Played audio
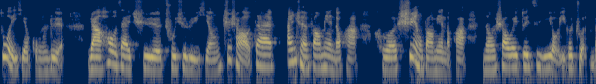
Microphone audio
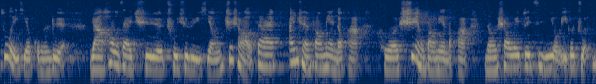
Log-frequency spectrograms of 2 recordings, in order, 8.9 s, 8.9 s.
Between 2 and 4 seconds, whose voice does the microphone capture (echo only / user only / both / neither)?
echo only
